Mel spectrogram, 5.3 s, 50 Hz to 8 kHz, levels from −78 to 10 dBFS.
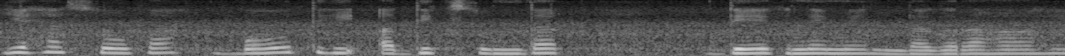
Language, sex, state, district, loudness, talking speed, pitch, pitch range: Hindi, female, Uttar Pradesh, Saharanpur, -18 LUFS, 125 wpm, 215 Hz, 200-235 Hz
